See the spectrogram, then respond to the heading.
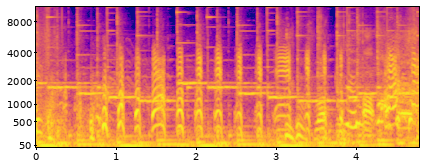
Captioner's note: laughing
